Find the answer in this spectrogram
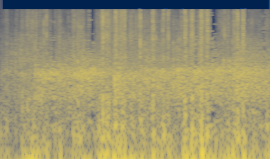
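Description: Applause: many people clapping, a dense, steady patter of claps.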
